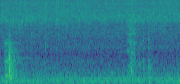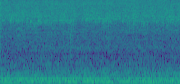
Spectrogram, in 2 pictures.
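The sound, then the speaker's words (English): An egg sizzles and fries in an egg ring on a hot cooking surface, giving a continuous, even hiss of spitting fat. A few brief taps and clinks sound at the start and partway through. “so the egg ring looks good. Everything's cooking. Everything seems to be looking good. I'm not burning anything”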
